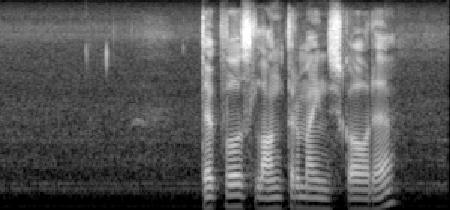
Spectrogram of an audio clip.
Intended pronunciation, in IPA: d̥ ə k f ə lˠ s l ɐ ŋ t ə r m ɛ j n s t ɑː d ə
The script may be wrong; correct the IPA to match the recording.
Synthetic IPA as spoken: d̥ ə k v ə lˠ s l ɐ ŋ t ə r m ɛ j n s k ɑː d ə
